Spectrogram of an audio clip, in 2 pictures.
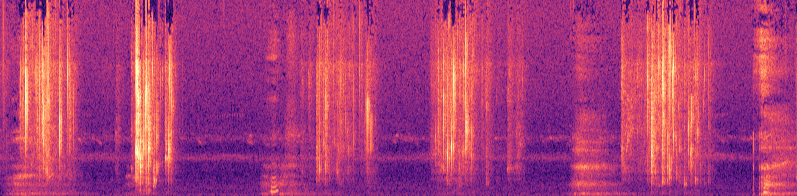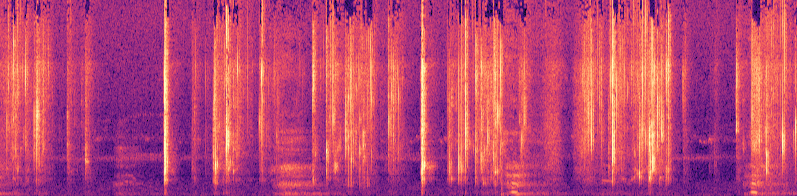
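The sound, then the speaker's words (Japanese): Lotion at room or body temperature being rubbed into skin during a massage, wet, squishy smearing sounds repeating in irregular bursts, soft slick rubbing and faint sticky smacks with short pauses between them, quiet and without any talking. “塗り込んでいきますね。”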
